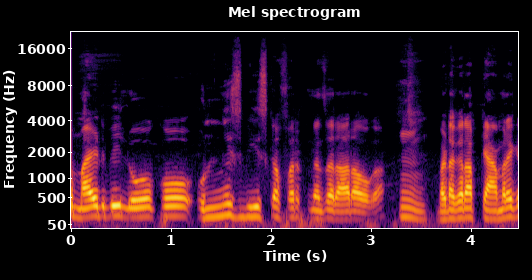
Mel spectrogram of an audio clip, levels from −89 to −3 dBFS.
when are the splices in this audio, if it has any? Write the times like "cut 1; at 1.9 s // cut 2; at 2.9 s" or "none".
none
